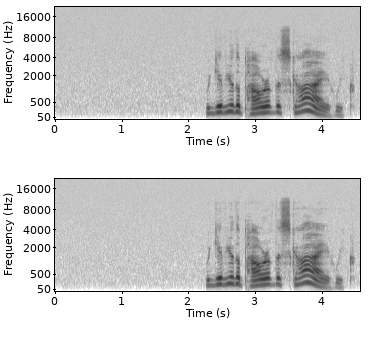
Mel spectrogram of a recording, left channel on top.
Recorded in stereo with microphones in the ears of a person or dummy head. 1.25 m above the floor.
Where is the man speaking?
5° right (ahead or behind).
